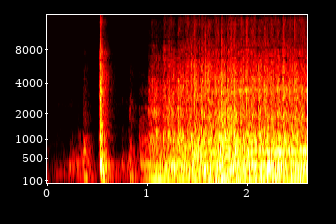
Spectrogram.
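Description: A home sewing machine sewing zigzag and straight stitches starts after a sharp click, then runs in a fast, steady whirring rattle with a low rumbling undertone, close and continuous.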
